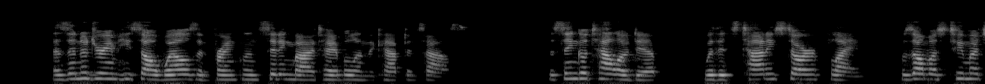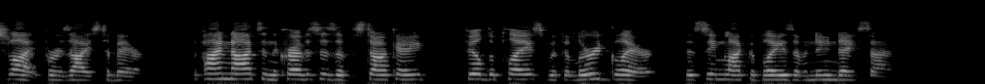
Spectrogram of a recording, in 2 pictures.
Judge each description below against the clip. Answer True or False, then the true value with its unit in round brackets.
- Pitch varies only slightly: True (2.2 semitones)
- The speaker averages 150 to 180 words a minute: False (190 wpm)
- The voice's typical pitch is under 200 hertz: False (225 Hz)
